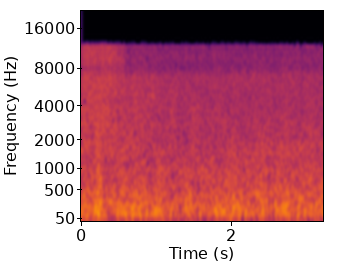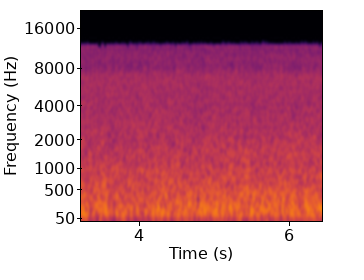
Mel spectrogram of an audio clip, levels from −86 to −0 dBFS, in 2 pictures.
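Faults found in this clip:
Echo with no canceller, throughout: speech returns about a third of a second later, about 10 dB down, as a discrete thinner copy, not room reverb. Far-end loudspeaker-to-microphone path, with no echo canceller.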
